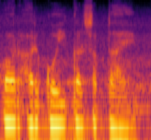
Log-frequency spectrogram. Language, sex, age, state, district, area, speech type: Hindi, male, 18-30, Madhya Pradesh, Jabalpur, urban, spontaneous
